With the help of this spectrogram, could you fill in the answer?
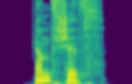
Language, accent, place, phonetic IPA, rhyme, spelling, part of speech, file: German, Germany, Berlin, [ˈdamp͡fˌʃɪfs], -amp͡fʃɪfs, Dampfschiffs, noun, De-Dampfschiffs.ogg
- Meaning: genitive singular of Dampfschiff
